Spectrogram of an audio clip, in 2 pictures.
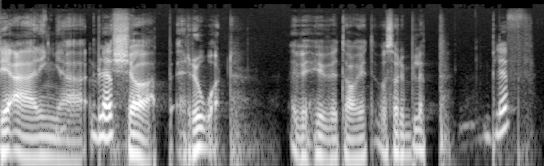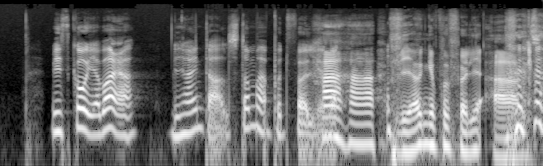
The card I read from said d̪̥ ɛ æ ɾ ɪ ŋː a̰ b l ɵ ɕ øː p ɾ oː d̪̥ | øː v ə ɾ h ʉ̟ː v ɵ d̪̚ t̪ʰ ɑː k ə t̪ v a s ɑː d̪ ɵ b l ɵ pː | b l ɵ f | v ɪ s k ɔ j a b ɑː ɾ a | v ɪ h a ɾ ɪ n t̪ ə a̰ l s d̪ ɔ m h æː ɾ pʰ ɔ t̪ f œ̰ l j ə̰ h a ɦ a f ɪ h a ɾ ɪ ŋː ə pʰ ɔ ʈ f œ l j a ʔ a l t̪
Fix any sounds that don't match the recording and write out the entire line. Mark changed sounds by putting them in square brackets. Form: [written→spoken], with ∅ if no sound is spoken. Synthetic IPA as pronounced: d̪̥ ɛ æ ɾ ɪ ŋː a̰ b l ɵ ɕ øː p ɾ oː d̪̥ | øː v ə ɾ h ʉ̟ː v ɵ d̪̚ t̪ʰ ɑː [k→ɡ] ə t̪ v a s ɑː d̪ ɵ b l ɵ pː | b l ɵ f | v ɪ s k ɔ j a b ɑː ɾ a | v ɪ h a ɾ ɪ n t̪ ə a̰ l s d̪ ɔ m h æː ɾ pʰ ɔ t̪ f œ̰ l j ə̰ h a ɦ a [f→v] ɪ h a ɾ ɪ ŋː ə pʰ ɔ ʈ f œ l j a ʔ a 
